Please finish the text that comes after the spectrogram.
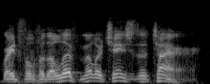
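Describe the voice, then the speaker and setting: A man's voice: medium pitch, animated, fairly quick, sharp tone. A man playing a wry, persistent insurance investigator, narrating and talking in clipped 1950s radio drama style. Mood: persuasive, insistent. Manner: punchy, clipped, conversational. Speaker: narrator and lead detective. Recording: old-time radio recording.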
